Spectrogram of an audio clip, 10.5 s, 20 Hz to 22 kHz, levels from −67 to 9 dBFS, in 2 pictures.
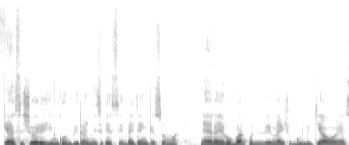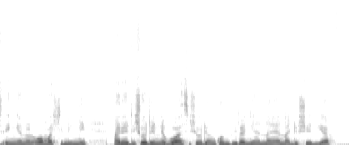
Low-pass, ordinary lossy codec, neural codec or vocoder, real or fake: none; none; codec, 44.1 kHz, 7.8 kbps, Pupu-Codec; fake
